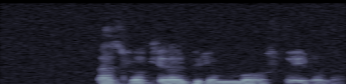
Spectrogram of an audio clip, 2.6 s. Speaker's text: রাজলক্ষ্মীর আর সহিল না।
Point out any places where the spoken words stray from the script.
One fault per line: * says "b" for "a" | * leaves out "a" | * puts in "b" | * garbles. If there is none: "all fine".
* puts in "বিলম্ব"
